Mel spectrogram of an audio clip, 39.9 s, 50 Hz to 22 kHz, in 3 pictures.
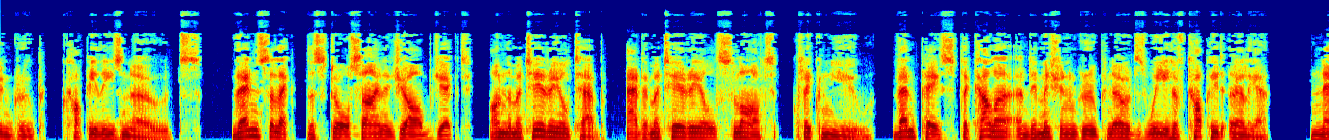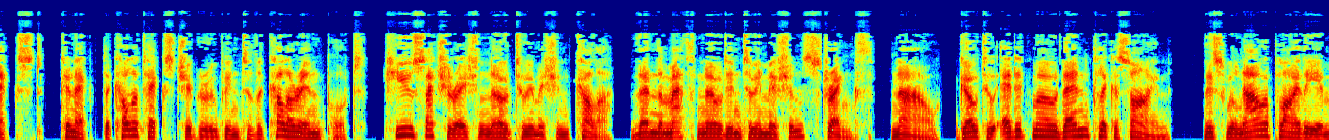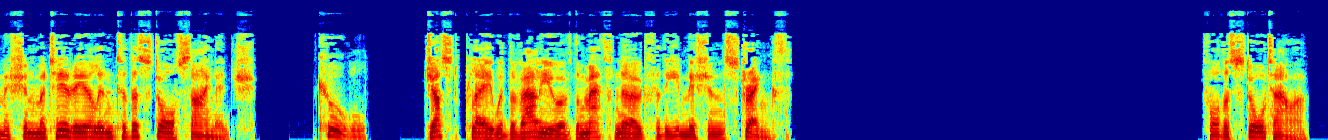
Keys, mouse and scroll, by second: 1.0 w, 2.9 click, 3.3 shift+middle click, 7.9 drag, 8.9 drag, 11.6 w, 13.7 click, 16.4 click, 16.9 middle click, 17.9 middle click, 19.1-19.7 drag, 19.7 middle click, 19.9 click, 20.6-21.7 drag, 22.4 Tab, 23.6 click, 24.1 click, 26.1 Tab, 26.9-28.6 middle drag, 30.4-31.7 middle drag, 30.4 n, 32.6 middle click, 33.1-36.9 drag, 37.6-38.7 middle drag, 39.0 k.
